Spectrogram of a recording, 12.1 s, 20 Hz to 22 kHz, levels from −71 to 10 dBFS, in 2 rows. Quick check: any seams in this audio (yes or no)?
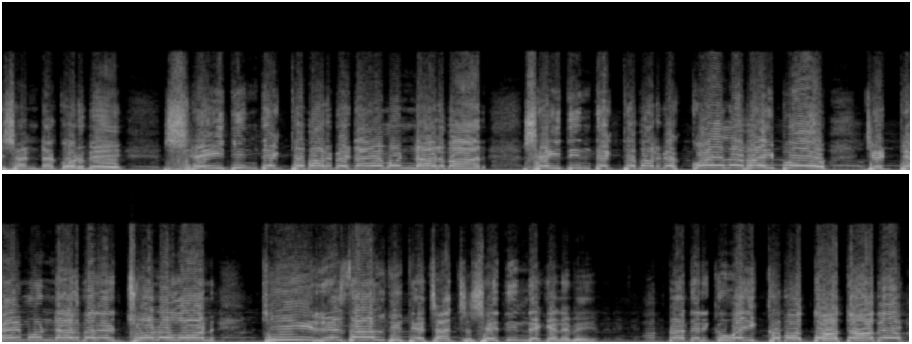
yes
